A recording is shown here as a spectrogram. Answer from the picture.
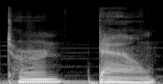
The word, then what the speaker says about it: turn down: 美语的发音规律是会把动词短语的重读放在后面，所以说要把它读成 turn down turn down，这个重点还在这个 down 上。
